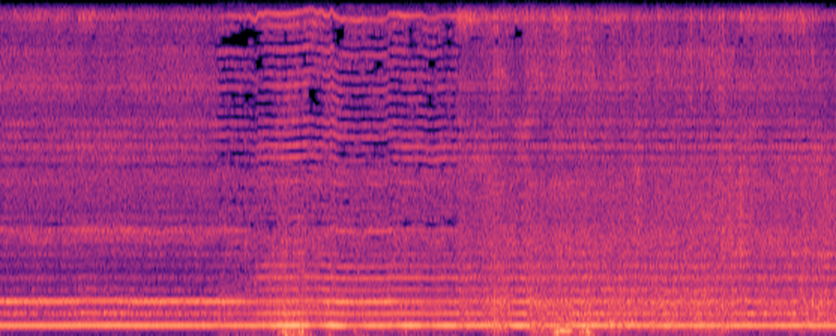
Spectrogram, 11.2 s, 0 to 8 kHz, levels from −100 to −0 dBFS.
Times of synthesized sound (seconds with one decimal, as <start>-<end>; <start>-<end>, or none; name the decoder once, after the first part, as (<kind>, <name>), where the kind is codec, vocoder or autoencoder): 0.0-2.9 (autoencoder, DAC-VAE); 6.1-11.2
